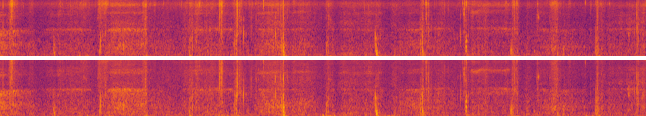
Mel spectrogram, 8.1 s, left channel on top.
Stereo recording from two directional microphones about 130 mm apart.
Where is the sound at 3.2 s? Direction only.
25° right (ahead or behind).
